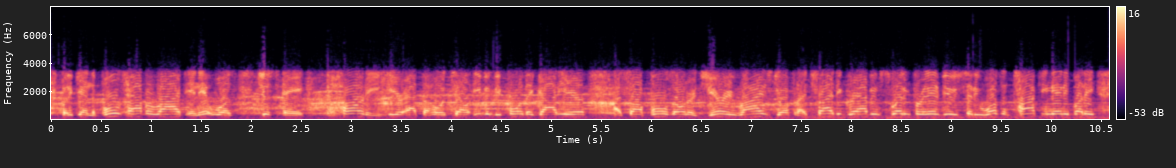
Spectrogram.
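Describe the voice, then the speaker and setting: Through noticeable background noise, a high-pitched man talks at a very fast pace with very even loudness and fairly even intonation. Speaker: TV news reporter. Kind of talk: live phone report. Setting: phone call from crowded hotel. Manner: quiet.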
